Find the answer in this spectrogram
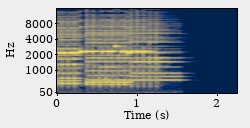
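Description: MuseScore 3's built-in software piano plays back the closing bars of a piano score. It strikes a chord about a third of a second in and holds it, then the sound dies away and cuts off about a second and a half in as playback reaches the end.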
